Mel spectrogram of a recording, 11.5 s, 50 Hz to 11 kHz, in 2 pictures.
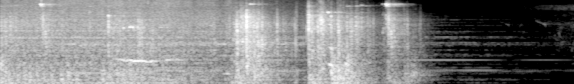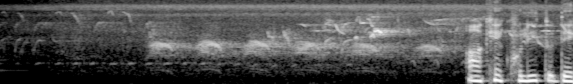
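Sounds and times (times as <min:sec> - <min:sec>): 
heavy door creaking and banging open and shut in strong wind: 0:00.0 - 0:04.4
strong wind: 0:00.0 - 0:11.4
door chain rattling: 0:01.0 - 0:04.3
faint bird calls: 0:05.8 - 0:10.4
speech: 0:10.4 - 0:11.4.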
